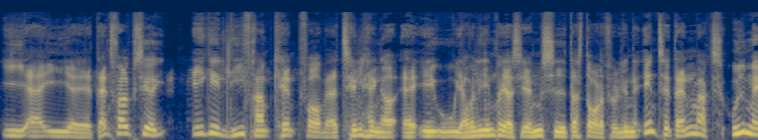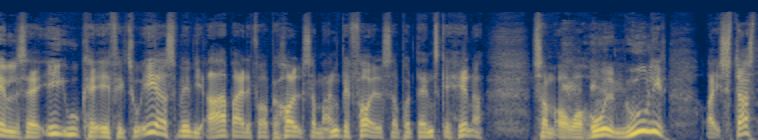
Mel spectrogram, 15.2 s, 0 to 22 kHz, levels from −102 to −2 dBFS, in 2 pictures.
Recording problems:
none

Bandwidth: 15 kHz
